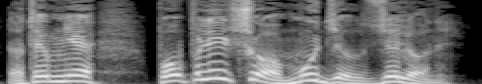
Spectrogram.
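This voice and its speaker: A man voicing a gruff, short-tempered male dwarf in an audiobook, blustering and crude. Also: a little high, huge pitch swings, normal speed, dark tone, no echo, studio quality, voice pushed up, full character voice.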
